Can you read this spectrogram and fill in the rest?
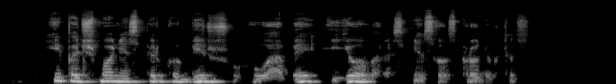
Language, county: Lithuanian, Kaunas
